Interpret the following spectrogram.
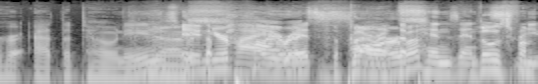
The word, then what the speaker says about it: Penzance: I performed for her at the Tony's, the Penzance, those from Penzance. Oh my god, I said it wrong after how do you say it? Penzance.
